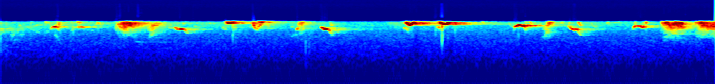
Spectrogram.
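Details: Common green magpie (Cissa chinensis) at Fraser's Hill gives a lively run of sharp, ringing chirps and falling whistles, in bursts roughly every half second to a second, over faint background hiss.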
